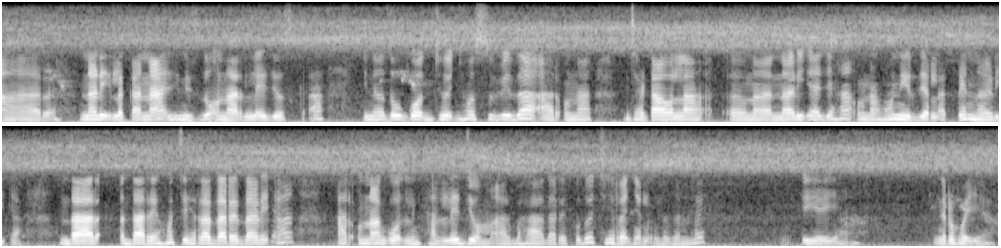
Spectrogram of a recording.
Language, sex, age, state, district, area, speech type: Santali, female, 30-45, Jharkhand, Seraikela Kharsawan, rural, spontaneous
